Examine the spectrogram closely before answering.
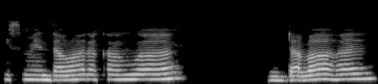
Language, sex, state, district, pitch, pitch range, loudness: Hindi, female, Bihar, Purnia, 230 Hz, 215-240 Hz, -17 LUFS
